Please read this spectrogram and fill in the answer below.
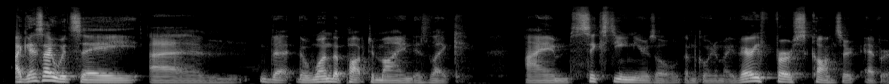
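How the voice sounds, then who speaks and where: A man with a Canadian accent speaks in a normal speaking voice, fairly low in pitch and fairly slow, with lively intonation and big swings in loudness, on a very clean recording with a silent background. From Sudan. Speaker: culture writer and podcast host. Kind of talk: casual chat.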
